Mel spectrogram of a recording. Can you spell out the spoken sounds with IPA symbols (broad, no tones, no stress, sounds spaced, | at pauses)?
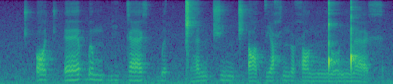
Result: t͡ʃʼ ɔ t͡ʃʼ ɛ ɓ ə m ɓ i ɡ æ x ɡ͡b ə t ɡ͡ǁ æ n t͡ʃ i n t͡ʃʼ ɑ t i ħ n u ħ ɔ n ŋ͡ǃ ʊ ŋ͡ǃ æ x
